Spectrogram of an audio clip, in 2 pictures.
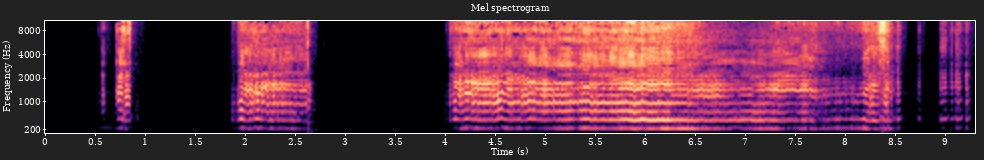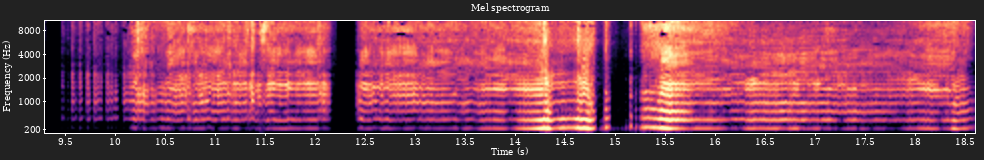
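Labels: A bee is buzzing. 0:00.5 - 0:01.0
A bee is buzzing and lands. 0:01.8 - 0:02.8
An insect is buzzing with short breaks as it flies around and lands. 0:04.0 - 0:18.6

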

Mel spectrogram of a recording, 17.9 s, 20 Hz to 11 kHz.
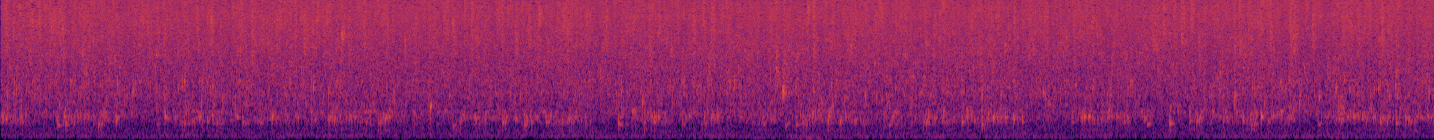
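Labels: A stream bubbling softly with occasional splashes and a faint waterfall in the background. 0:00.0 - 0:17.9

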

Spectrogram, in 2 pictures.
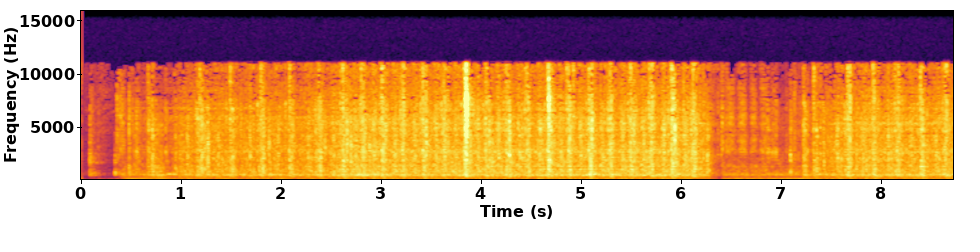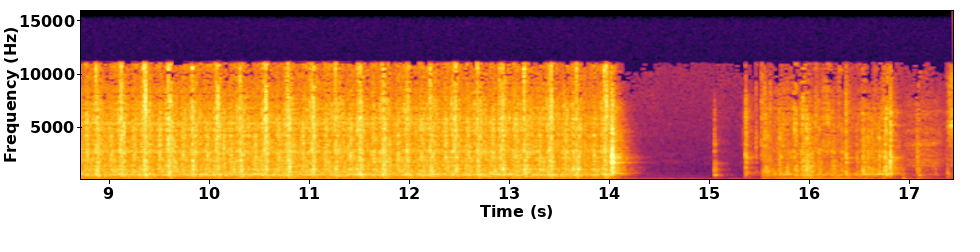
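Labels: A sewing machine working loudly. 0:00.0 - 0:17.4

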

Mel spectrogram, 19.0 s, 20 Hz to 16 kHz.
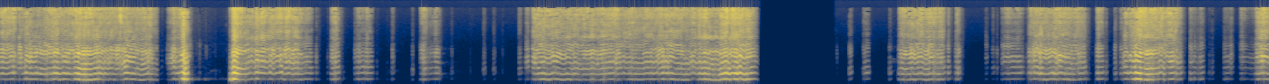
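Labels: An insect is flying nearby, producing an uncomfortable buzzing sound. 0:00.0 - 0:03.0
An insect is flying nearby, moving away and fading. 0:03.3 - 0:07.0
An insect is flying nearby and approaching. 0:07.8 - 0:11.6
An insect is flying nearby and approaching. 0:12.6 - 0:19.0

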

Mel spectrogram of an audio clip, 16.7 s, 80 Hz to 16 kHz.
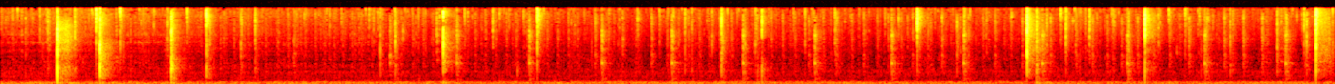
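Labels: Crackling of burning wood in a fireplace. 0:00.0 - 0:16.7

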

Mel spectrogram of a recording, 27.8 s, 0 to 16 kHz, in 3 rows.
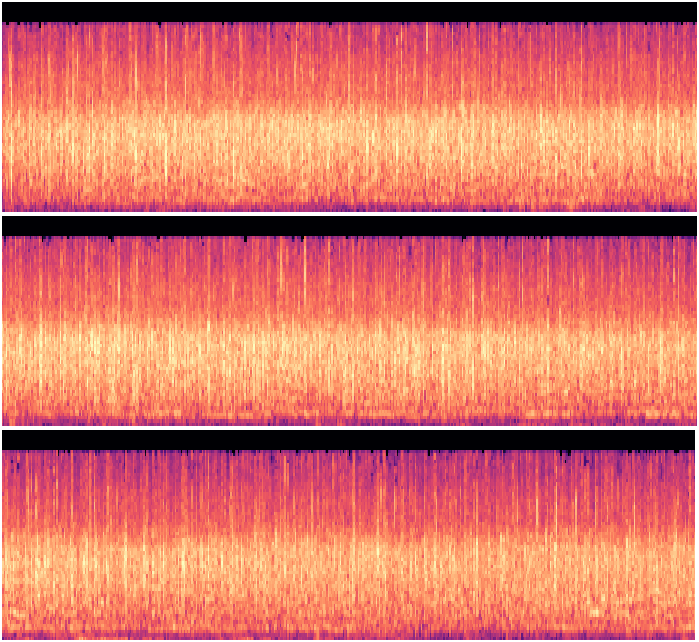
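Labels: Loud, continuous applause from a crowd. 0:00.0 - 0:27.8
People murmuring softly. 0:00.0 - 0:27.8

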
